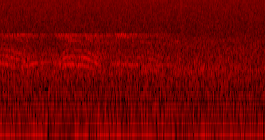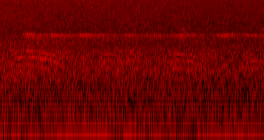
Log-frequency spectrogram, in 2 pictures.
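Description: Bird calling outdoors: a run of short, arching calls, then another run about three seconds in, over a low rumble and a faint, steady high tone that comes and goes.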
